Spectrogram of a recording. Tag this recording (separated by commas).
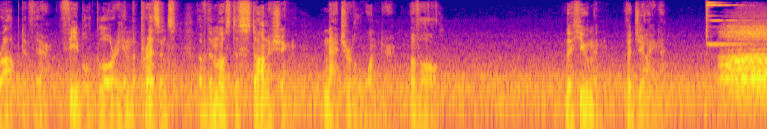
Music, Speech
